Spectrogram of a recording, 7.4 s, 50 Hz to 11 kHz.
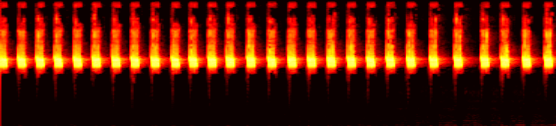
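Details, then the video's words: High, metallic cricket chirps, the dế mèn, in a brisk regular train of about four per second, with a faint low hum entering toward the end. "Tiếng dế mèn hay nhất 2017 - The crickets - Cricket"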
